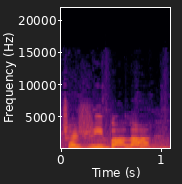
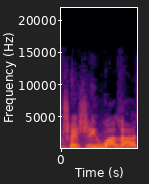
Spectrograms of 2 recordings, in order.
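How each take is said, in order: First: The surname begins with a V sound. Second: The surname begins with a W sound. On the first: This is how the name really sounds. The speaker calls it right. "my name is" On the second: Other people have said it this way for years. The speaker calls it wrong. "for years people have saying, been saying"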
